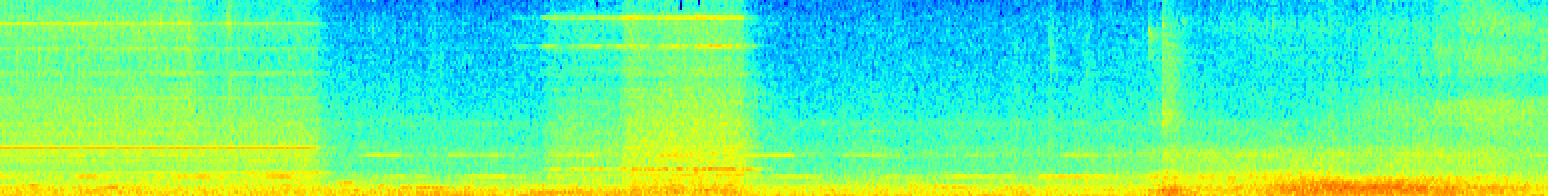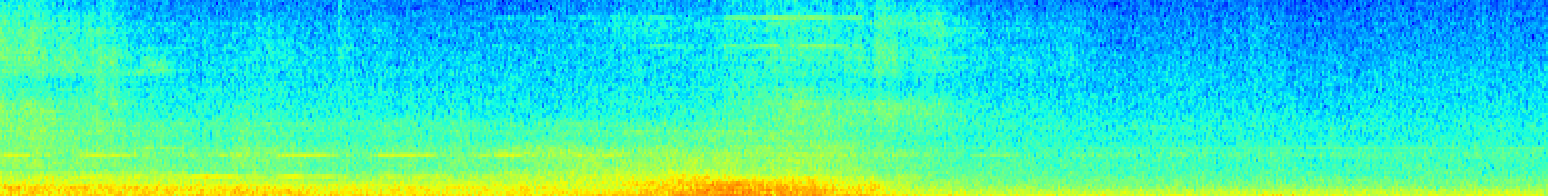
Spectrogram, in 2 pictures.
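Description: Live improvised electroacoustic music made from field recordings and processed radio: a dense layer of noise over a low hum, with faint pulsing beep tones. It swells twice and drops quieter for the last few seconds as the set winds down.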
